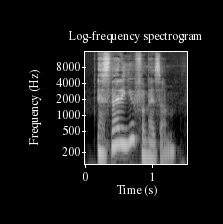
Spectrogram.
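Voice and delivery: ordinary delivery

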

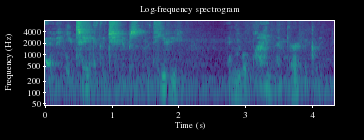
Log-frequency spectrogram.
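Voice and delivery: very soft, close-in ASMR whisper, as quiet as possible. Parodying asmr after being told to whisper even quieter: very quiet asmr whisper. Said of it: "You gotta whisper even quieter".

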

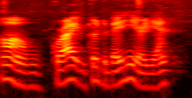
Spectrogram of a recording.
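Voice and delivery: bored, dutiful, flat, unenthused delivery. Answering the podcast host's welcome during the intro: unenthused. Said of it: "It sounded so genuine just then".

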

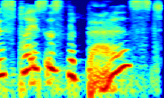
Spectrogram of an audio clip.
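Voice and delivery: "best" rises, statement turned question. Speakers mock LA speech habits, saying a statement: rising question intonation. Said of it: "saying it with like a question".

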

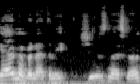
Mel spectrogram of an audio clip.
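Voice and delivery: put-on heavy French Canadian accent, laid on thick. Retelling what the video game store owner said on the call: thick French Canadian accent. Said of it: "a really thick French Canadian accent".

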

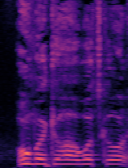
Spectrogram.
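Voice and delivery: high, freaked-out, panicked outburst. Retelling own reaction to something strange in the ear: imitating own past panic. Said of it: "And I freaked out".

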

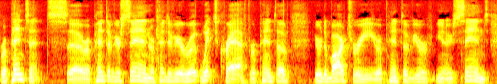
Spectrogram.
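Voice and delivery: ordinary talk, nothing marked

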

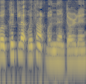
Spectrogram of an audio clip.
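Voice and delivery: ordinary talk

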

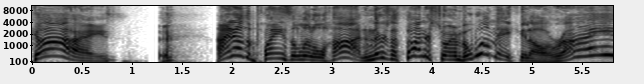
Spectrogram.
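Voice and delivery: sing-song cartoon voice, high, swooping, guys stretched. Joking about a late flight, doing Tom Hanks as Woody. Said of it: "my Woody version of Tom Hanks".

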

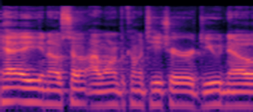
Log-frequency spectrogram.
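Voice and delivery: ordinary talk

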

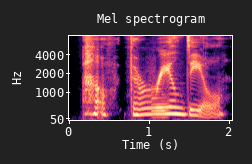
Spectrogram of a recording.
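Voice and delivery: slow, heavy sarcastic drawl, dripping sarcasm. Reading a reply to an offer that guarantees safety: dripping sarcasm. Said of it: "sarcasm dripping".

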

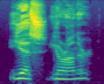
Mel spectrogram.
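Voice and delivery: stammering. A defendant answers the judge, who asks if he understands the charges: stammering. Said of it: "he stammered".

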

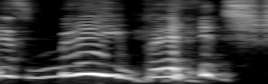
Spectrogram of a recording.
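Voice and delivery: loud, high-pitched, dramatic delivery. Joking about a better ending, imitating Sagat. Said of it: "if Sagat was like".

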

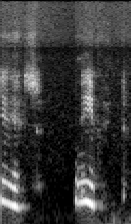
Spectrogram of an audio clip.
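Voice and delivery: very high-pitched, hushed whisper. Narrating a scene where Mort answers King Julian, Mort whispering. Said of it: "Mort whispers".

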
